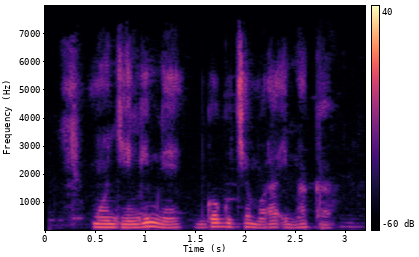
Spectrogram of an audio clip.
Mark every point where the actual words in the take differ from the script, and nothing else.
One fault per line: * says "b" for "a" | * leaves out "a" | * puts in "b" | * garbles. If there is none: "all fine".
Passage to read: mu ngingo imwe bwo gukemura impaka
all fine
